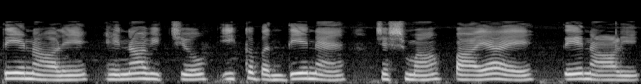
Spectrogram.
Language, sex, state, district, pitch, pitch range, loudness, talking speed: Punjabi, female, Punjab, Pathankot, 235 Hz, 215-250 Hz, -14 LUFS, 120 wpm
